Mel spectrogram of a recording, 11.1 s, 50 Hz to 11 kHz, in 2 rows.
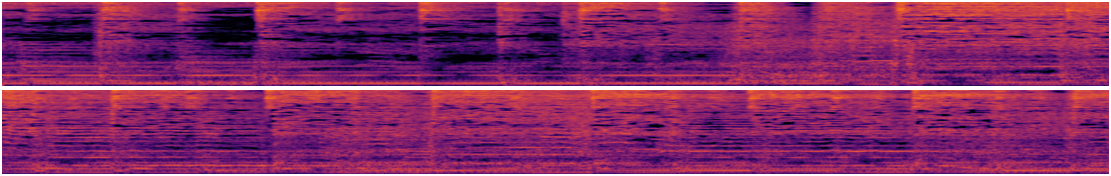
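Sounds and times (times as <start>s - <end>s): acoustic guitar: 0.0s - 11.0s
electric guitar: 0.0s - 11.0s.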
